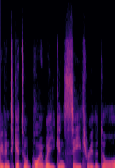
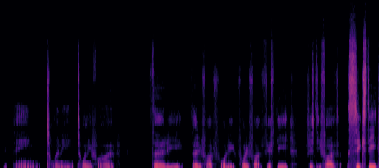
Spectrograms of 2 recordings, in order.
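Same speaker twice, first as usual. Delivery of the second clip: counting under breath; 6 semitones lower, 13 dB quieter than usual. Real, not acted.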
